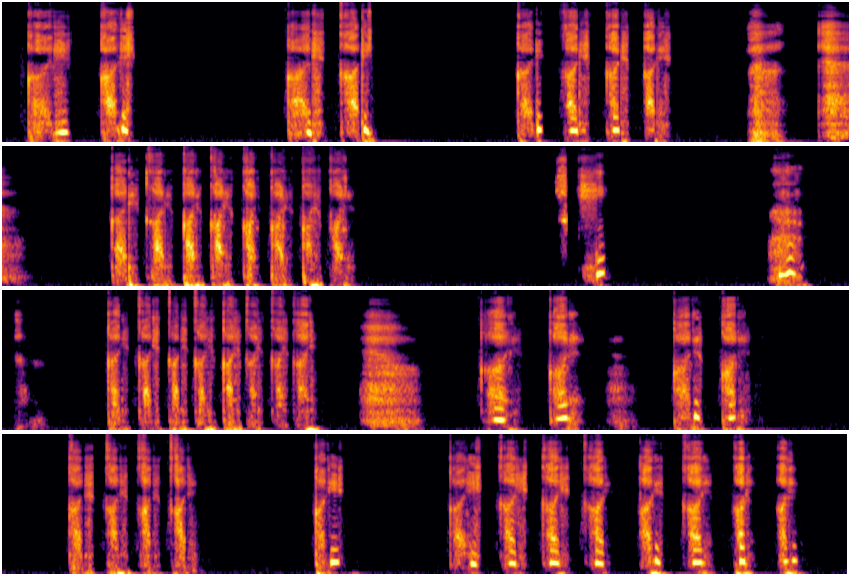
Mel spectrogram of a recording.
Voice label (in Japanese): 乳首責め（かりかり・右）（SEあり）; 乳头刺激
